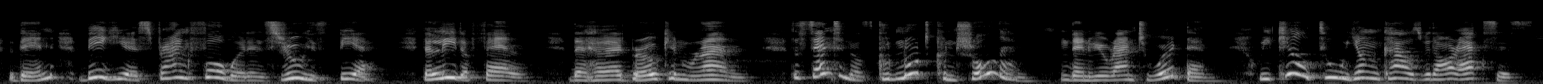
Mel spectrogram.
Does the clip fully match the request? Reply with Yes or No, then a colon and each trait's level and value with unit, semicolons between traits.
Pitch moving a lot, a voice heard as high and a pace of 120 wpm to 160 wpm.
Yes: wide, 7.1 semitones; high, 245 Hz; average, 145 wpm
